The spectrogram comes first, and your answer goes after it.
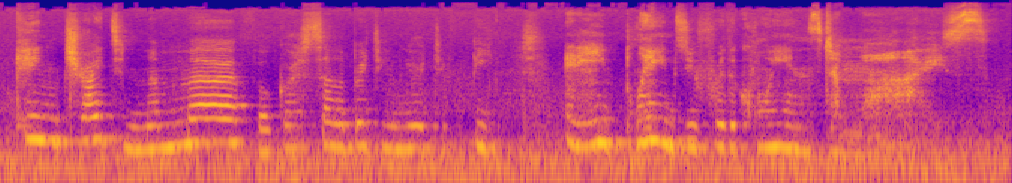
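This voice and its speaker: Someone performs a put-on character voice at a moderate pace over loud background noise. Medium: stage play. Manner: fawning, sly.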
